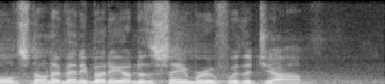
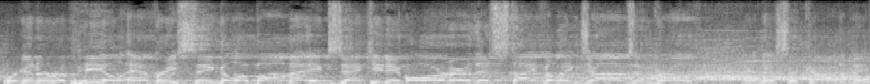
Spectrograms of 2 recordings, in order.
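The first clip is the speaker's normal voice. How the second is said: rally speech; 7 semitones higher than usual. Real, not acted. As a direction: rouse the crowd, voice raised. Rally promises shouted.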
